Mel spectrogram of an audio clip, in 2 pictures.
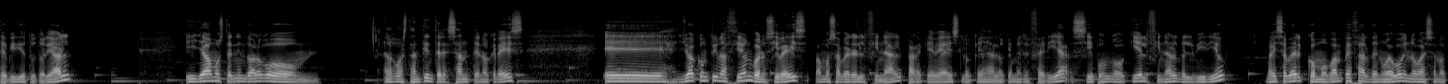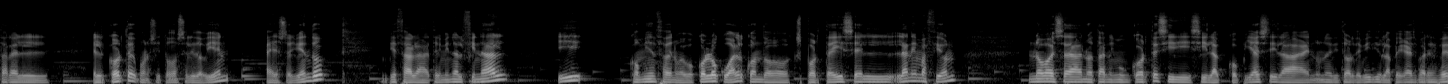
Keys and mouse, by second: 8.2 click, 15.1 click, 18.2 click.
